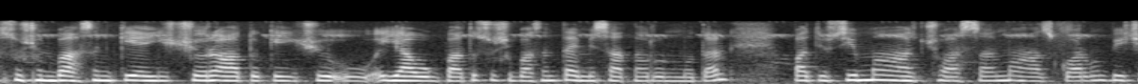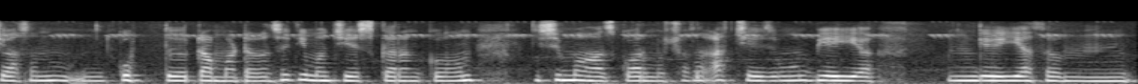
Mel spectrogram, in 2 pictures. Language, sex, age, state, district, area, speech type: Kashmiri, female, 45-60, Jammu and Kashmir, Anantnag, rural, spontaneous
